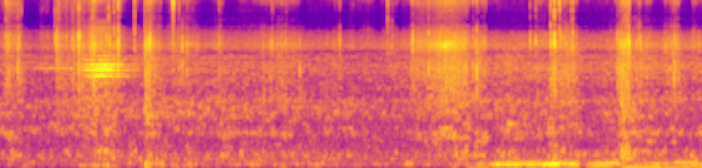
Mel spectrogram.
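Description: Intermittent rustling and light knocks of folded silk sarees being handled. A brief high chirp comes about a second and a half in, and a low hum joins in the second half.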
